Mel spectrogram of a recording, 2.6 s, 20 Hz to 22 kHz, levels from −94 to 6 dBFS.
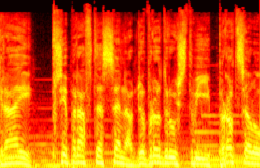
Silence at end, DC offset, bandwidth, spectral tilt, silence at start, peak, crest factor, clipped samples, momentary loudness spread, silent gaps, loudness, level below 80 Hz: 0 s; under 0.1%; 19.5 kHz; -4.5 dB/octave; 0 s; 0 dBFS; 8 dB; under 0.1%; 3 LU; none; -9 LUFS; -26 dBFS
